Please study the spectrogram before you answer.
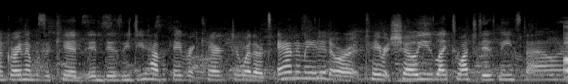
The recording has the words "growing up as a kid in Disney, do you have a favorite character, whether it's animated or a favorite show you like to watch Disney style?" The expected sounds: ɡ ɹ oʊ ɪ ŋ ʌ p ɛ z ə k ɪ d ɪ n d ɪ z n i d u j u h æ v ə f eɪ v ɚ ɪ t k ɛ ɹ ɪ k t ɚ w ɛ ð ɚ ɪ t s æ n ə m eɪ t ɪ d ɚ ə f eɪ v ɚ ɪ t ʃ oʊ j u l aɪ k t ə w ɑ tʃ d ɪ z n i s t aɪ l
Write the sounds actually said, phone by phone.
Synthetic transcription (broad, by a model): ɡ ɹ oʊ ɪ ŋ ʌ p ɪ z ə k ɪ d ɪ n d ɪ z n i d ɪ j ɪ v ə f eɪ v ɚ ɪ t k ɛ ɹ ɪ k t ɚ w ɛ ð ɚ ɪ t s æ n ə m eɪ t ɪ d ɚ ə f eɪ v ɚ ɪ t ʃ oʊ j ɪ l aɪ k t ə w ɑ tʃ d ɪ z n i s t aɪ l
